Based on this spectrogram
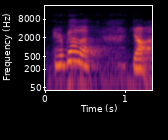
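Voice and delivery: ordinary delivery

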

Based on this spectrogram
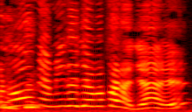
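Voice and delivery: high, fast imitation of her friend; mild high teasing voice; mock girly quote. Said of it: "Y a él le dijo".

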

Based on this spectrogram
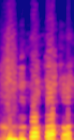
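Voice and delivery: high, loud burst of laughter. Real, not acted. Player cracks up at his own attempt, real laughter. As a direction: crack up at your own accent.

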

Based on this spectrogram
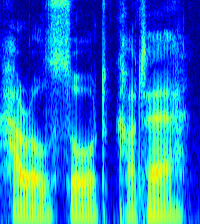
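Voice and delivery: usual speaking voice

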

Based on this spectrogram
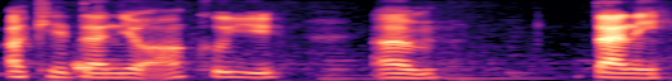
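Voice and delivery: soft filtered little nephew voice; voice changer. Pretend. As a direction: kid voice through voice changer. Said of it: "voice changer on".

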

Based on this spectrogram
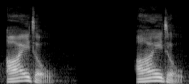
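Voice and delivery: idle said slowly as EYE-dl, twice; teacher's slow model reading. Shown as a demonstration. Teacher reads idle slowly to the class, clear model pronunciation. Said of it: "第一个读作idle".

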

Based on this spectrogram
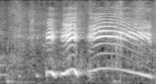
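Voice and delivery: loud high laughing shout; a wild happy cackle; shrieking laugh. Real, not acted. Laughing shout after hype.

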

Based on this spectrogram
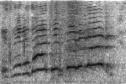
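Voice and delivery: high, loud, rising excitement; excited shout. Real, not acted. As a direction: shout it nearly dead. Boss nearly killed.

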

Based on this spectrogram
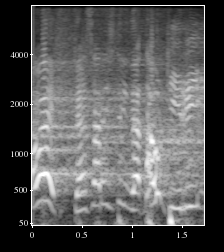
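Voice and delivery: a loud mock yell at the wife; hammed-up furious husband, loud and high; mock outburst the Prophet never made; angry shout. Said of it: "berdiri marah-marah".

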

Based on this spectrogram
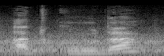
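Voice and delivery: ordinary talk

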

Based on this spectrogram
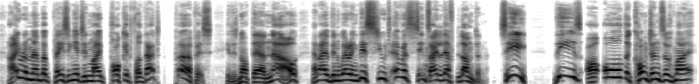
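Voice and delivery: high, insistent protest; indignant Ukridge. Acted. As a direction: press the point in a high voice. Ukridge searching his pockets.

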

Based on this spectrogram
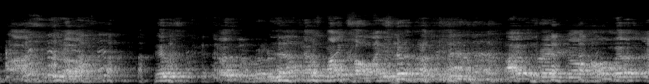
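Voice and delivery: laughing loudly through the words; can barely get it out for laughing; real laughter breaking through. Real, not acted. Laughing through toilet story.

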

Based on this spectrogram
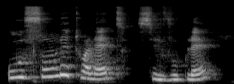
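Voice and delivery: "Où sont les toilettes, s'il vous plaît?" said clearly, rising on "plaît"; French model phrase. Shown as a demonstration. Teacher demonstrates the phrase to students, clear French. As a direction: model it for repetition. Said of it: "repetir conmigo todo lo que digo".

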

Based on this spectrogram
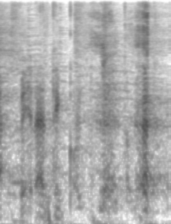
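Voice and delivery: hushed retort. Retold or imitated. Wilmer answering the man shouting outside, hushed retort. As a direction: swear under your breath.

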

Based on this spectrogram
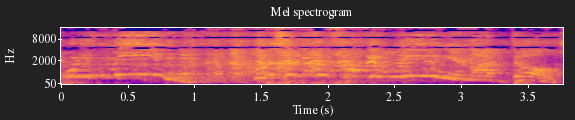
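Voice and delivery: very high, incredulous squeal; exasperated, pitch shooting right up; baffled outburst. Retold or imitated. Grandson to grandma after her odd retort, incredulous.

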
